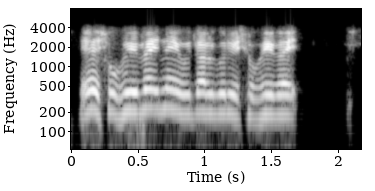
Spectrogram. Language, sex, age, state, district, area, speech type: Bodo, male, 45-60, Assam, Udalguri, rural, conversation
